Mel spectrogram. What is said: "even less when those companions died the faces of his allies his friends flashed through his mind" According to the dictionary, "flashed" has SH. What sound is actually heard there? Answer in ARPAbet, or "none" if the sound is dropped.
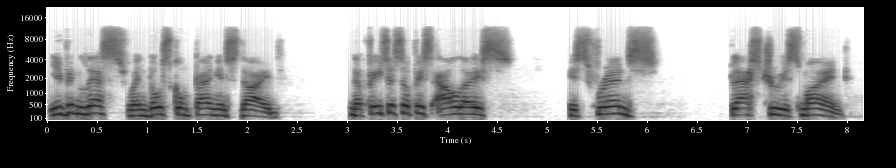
S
